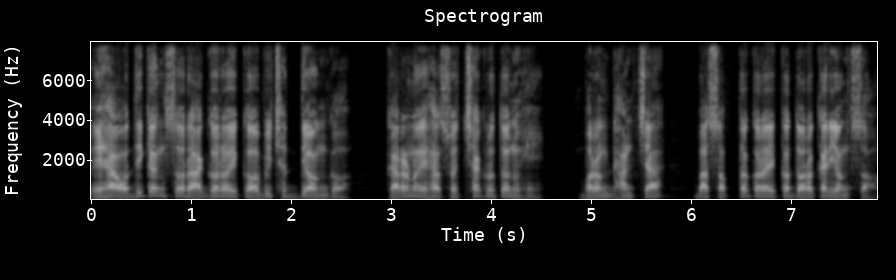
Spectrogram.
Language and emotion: Odia, neutral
